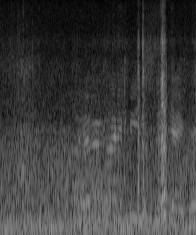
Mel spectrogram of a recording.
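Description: A skateboard rolls over concrete.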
